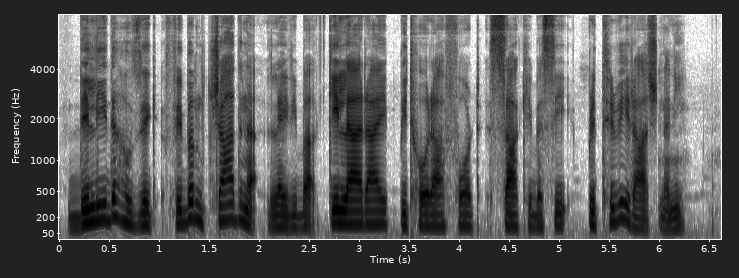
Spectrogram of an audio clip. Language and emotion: Manipuri, neutral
